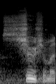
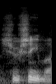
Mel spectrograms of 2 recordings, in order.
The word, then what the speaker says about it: Tsushima: And it's pronounced Tsushima, not Tsushima.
